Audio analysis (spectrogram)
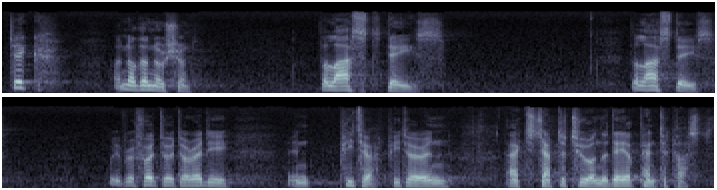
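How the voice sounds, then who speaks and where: A man with a Welsh accent, a native Welsh speaker, preaching an expository sermon, emphatic, swinging between loud declarations and quiet asides. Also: mid-range voice. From Wales. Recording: long hall reverb.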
